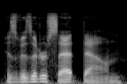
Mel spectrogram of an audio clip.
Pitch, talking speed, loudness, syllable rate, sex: 95 Hz, 190 wpm, -19 LUFS, 5.2 syllables/s, male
